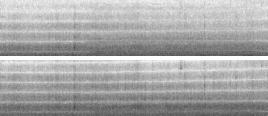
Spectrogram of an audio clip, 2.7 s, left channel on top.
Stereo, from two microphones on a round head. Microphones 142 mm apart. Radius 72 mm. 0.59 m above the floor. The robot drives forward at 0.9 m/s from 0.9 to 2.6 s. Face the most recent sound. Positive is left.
turn(degrees=-60)  # may be behind; listen again after turning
